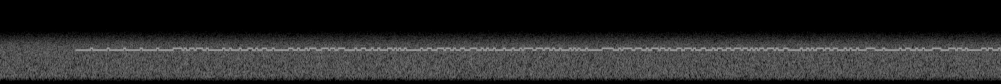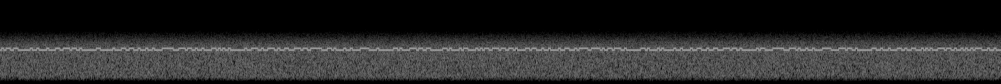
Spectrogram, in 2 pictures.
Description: RTTY (45.45 baud, 170 Hz shift), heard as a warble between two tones, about 2000 Hz centre, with radio static. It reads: 72PZ MW4W WN13 6TEN UHCI SHVJ C9W9 LSV7 VUP5 4AAW TG9G VGBS GL23 GX22 BTH9 PUWY …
